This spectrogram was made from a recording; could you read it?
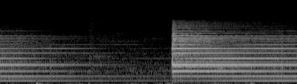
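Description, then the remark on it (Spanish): The large bell of the Puerta del Sol clock strikes the New Year chimes as people take their grapes; a resonant, ringing tone fades slowly, then a fresh loud strike sounds and hums on with rich, sustained overtones. No one speaks. “Séptima campanada, la gente móviles en la mano, tomando las uvas, 7, 8.”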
